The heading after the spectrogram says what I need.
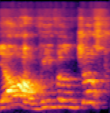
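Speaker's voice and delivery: poor put-on German accent. Speaker quoting what the Germans said at the invasion's start, in a bad German accent. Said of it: "my German accent's terrible".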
